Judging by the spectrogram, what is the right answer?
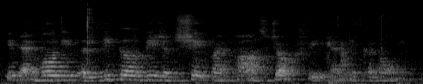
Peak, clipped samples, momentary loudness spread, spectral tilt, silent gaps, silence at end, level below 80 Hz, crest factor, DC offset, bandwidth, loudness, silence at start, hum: -20 dBFS; under 0.1%; 9 LU; -4.5 dB/octave; none; 0 s; -62 dBFS; 18 dB; under 0.1%; 19 kHz; -38 LUFS; 0 s; none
